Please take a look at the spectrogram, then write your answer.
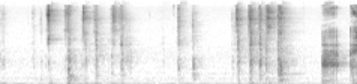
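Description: Typing on a computer keyboard, a quick irregular run of close key clicks in small clusters with short gaps, fairly quiet and alone.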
